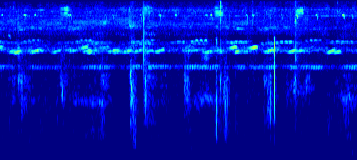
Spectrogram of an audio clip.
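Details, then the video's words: Field cricket chorus mixed with water splash sounds: a steady, shrill, high trilling hum held at several pitches without pause, broken by irregular sharp splashes and drips. "Field Cricket + water splash sounds"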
